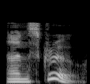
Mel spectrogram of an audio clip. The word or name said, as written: unscrew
